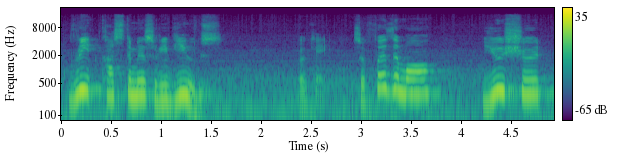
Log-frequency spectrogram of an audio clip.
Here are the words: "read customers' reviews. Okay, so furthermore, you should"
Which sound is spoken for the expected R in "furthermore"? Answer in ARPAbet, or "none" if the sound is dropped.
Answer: L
